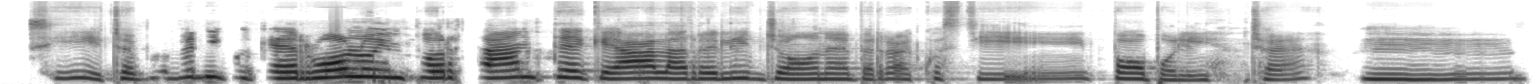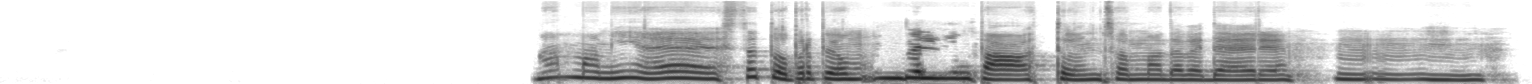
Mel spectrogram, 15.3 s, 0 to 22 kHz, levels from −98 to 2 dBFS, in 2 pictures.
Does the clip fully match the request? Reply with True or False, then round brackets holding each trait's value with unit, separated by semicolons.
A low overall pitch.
False (265 Hz)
